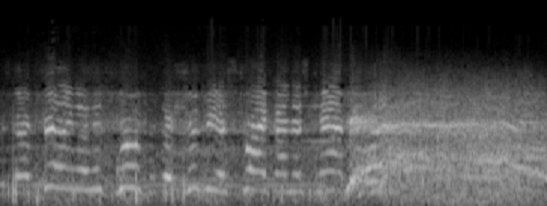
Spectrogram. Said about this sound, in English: The sound of demonstrations and people's neck veins sticking out and people screaming at each other from across the ideological divide.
